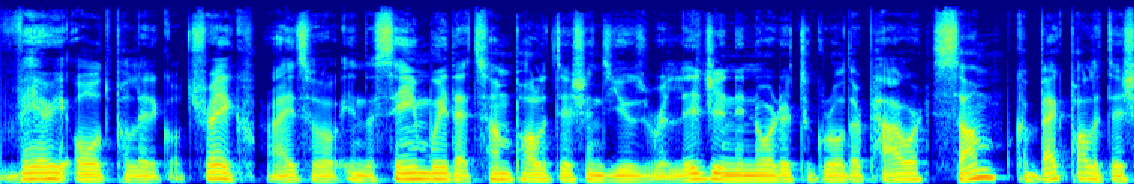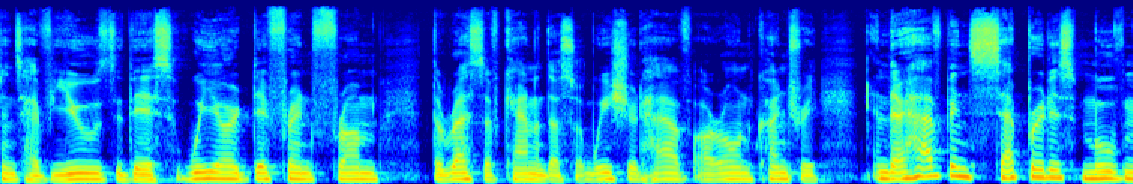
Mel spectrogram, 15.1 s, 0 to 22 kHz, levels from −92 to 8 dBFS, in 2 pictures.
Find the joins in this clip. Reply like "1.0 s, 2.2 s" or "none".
1.7 s, 6.2 s, 13.3 s

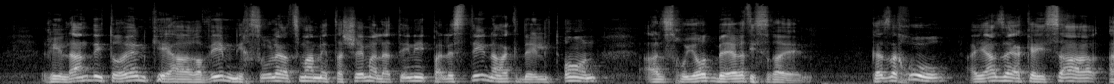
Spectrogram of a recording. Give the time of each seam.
7.5 s, 9.6 s

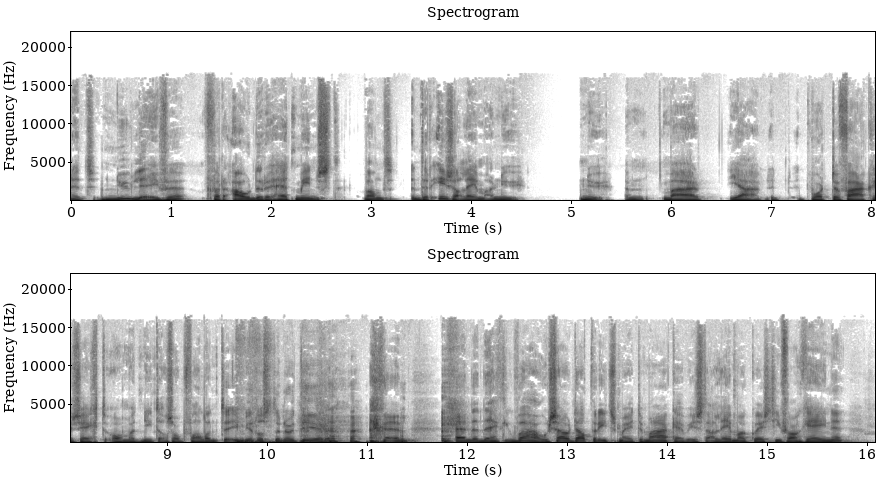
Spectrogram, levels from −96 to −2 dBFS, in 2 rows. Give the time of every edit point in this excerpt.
2.9 s, 5.5 s

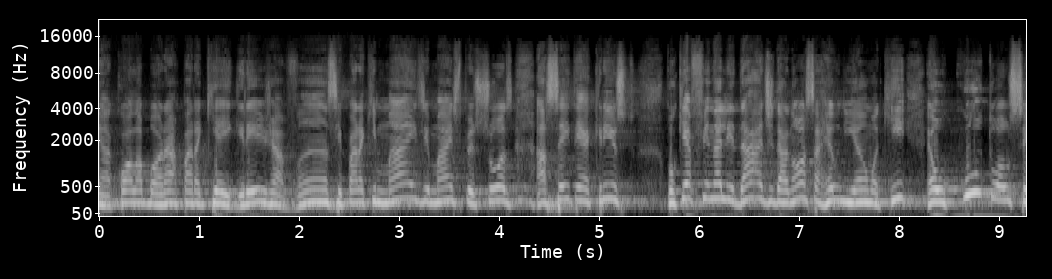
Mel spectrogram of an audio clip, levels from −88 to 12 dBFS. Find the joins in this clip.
none

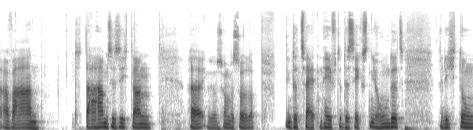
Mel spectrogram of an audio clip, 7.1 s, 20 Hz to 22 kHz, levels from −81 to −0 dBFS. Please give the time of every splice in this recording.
3.1 s

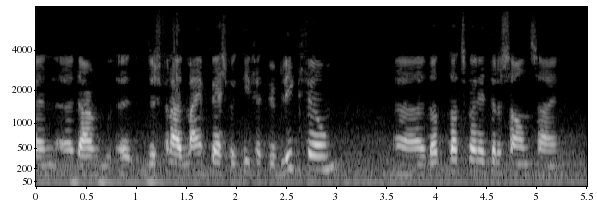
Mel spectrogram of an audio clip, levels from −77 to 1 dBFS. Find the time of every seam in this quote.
none

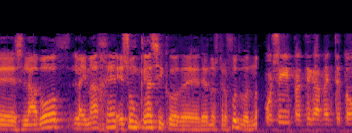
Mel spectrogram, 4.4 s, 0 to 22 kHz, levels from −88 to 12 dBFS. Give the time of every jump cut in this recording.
1.4 s, 3.2 s

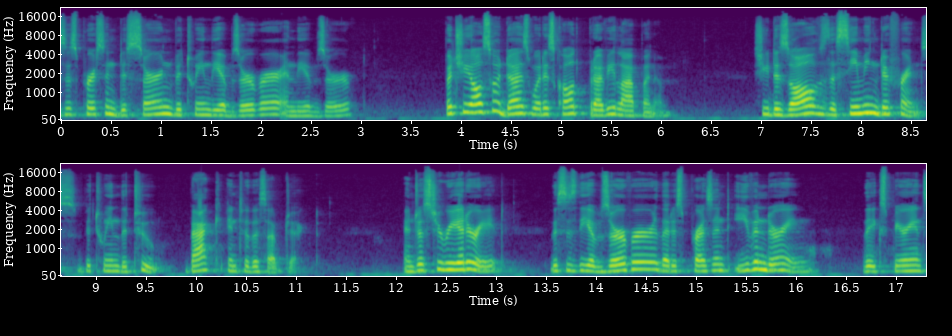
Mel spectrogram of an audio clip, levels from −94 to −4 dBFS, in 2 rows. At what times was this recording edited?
9.8 s

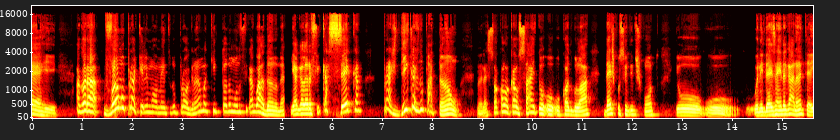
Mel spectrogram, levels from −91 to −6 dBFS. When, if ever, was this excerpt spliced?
5.0 s, 8.9 s

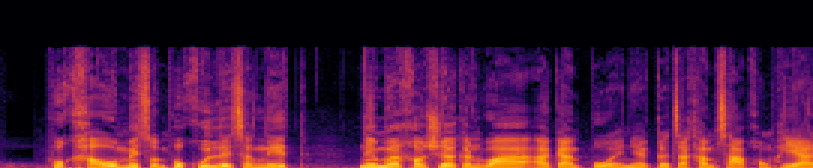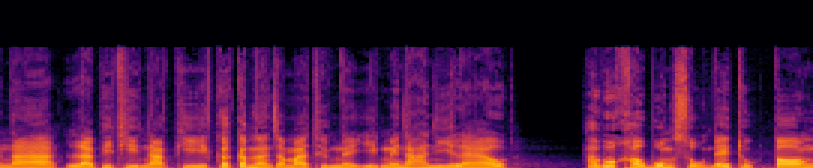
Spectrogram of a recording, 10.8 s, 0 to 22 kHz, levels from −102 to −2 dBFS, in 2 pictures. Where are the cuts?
5.8 s

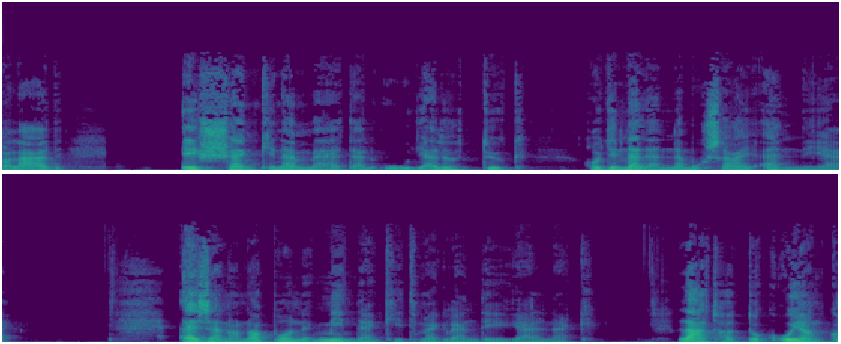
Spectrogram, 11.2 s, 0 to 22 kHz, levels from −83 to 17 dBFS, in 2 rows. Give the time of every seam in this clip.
10.0 s

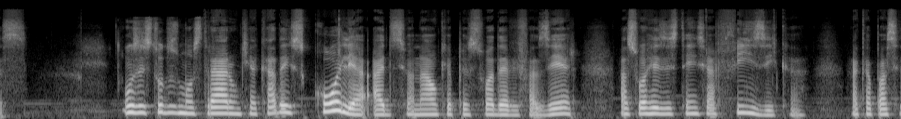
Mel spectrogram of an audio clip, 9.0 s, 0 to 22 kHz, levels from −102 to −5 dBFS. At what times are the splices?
none

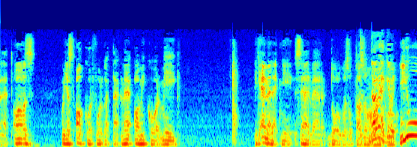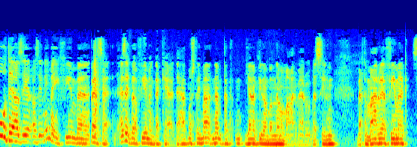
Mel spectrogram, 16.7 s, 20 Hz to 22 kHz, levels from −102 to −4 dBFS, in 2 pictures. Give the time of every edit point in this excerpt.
8.0 s, 10.1 s

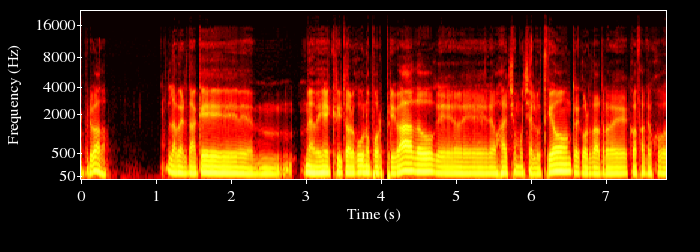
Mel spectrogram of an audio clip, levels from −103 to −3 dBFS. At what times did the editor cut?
1.1 s, 6.6 s

